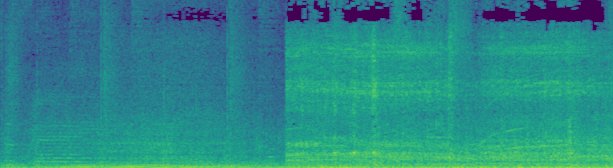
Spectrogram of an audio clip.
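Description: Background music over the engine of a Land Rover Discovery stuck in deep mud. About three seconds in the sound changes abruptly to a steadier, noisier engine sound.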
